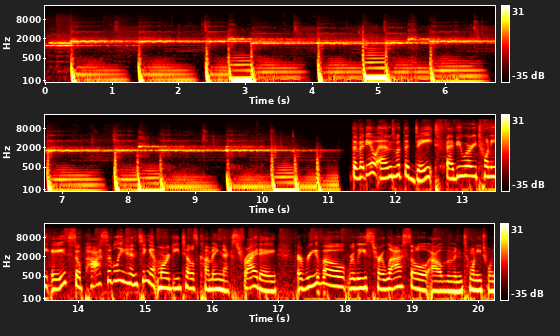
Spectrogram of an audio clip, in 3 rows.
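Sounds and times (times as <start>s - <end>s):
singer whistling in a studio: 0.0s - 11.2s
speech: 11.4s - 20.2s.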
